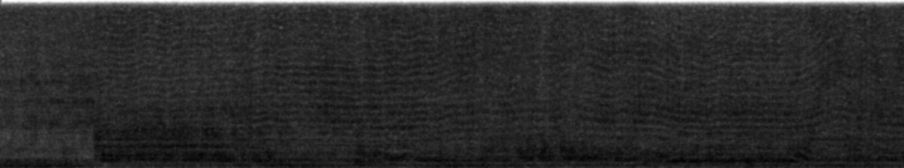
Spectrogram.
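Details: Older outdoor AC condenser with TXV on an August day: steady rushing fan air over a smooth compressor hum, constant with no clanks, buzzing or cycling; condenser running normally.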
